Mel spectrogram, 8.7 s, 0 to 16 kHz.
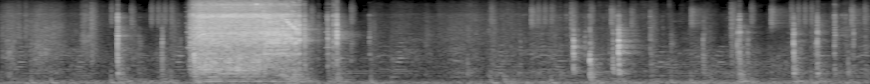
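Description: A power driver whirs in one loud burst of about a second while fastening headlight screws on a 2010s BMW F10 535xi, followed by clicks, taps and handling noises of tools and parts.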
